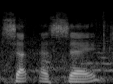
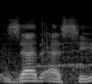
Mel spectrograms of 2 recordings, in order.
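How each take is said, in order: First: The letters are said with a German pronunciation. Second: The letters are said with an American accent. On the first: "we go with the German pronunciation here" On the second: "American English"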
